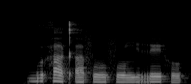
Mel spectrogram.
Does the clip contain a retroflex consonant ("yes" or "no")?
no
